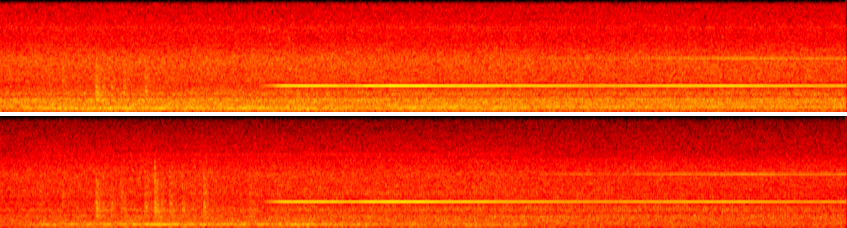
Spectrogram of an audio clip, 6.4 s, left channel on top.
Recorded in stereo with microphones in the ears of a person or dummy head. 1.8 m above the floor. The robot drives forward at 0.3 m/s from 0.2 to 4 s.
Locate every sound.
2.0 s a flute: 5° left (ahead or behind); by 6.4 s centre (ahead or behind)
